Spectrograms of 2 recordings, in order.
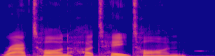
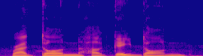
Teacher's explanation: it sounds like the T sounds are D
